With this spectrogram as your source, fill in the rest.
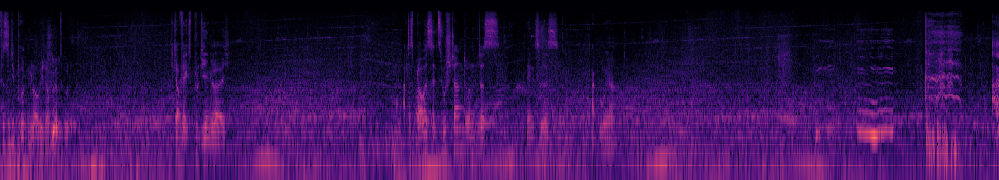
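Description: A motorbike engine hums steadily as it drives over rough ground.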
